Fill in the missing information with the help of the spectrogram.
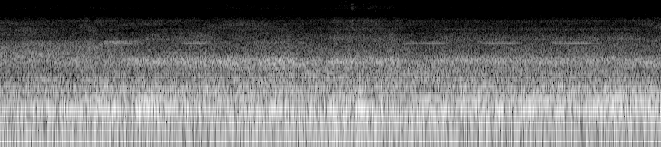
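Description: Steady street traffic noise with a strong low rumble, cars driving past, and faint short tones that come and go.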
